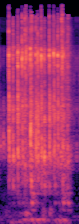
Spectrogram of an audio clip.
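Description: A quick, steady flurry of computer keyboard typing, with dense overlapping key clicks clattering for about a second. No voices are heard.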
